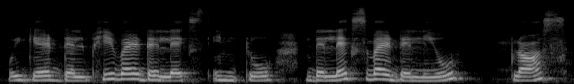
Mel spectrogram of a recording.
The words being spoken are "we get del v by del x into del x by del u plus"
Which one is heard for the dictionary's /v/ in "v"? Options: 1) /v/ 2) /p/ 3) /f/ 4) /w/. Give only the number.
2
